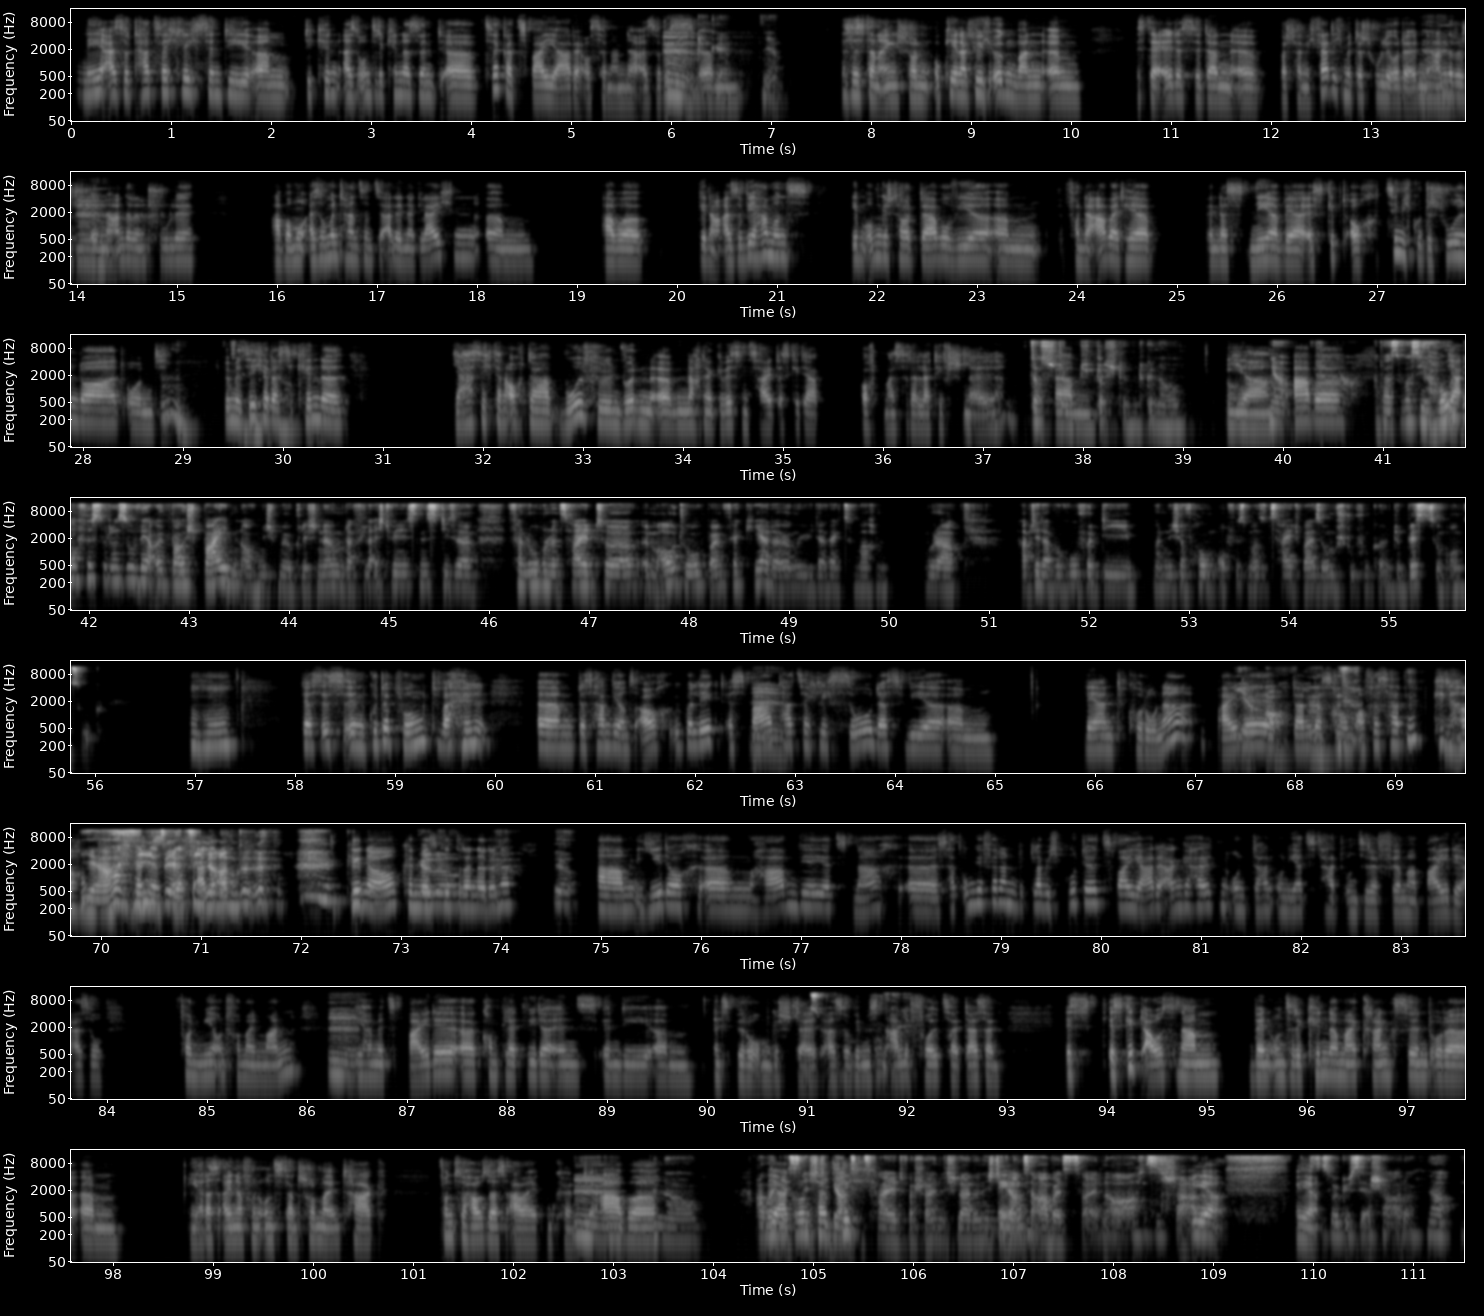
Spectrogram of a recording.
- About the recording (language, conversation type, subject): German, advice, Wie hast du dich für einen Umzug entschieden, um dein Lebensgleichgewicht zu verbessern?
- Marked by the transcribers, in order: other background noise; other noise; background speech; laughing while speaking: "weil"; laughing while speaking: "genau"; chuckle; laughing while speaking: "wie sehr viele andere"; inhale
